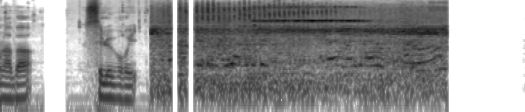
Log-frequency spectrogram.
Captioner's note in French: Bruits circulation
